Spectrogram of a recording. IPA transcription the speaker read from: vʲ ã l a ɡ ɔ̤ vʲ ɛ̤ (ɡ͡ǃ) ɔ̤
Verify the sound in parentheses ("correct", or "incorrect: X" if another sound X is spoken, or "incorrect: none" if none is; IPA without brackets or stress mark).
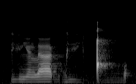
correct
